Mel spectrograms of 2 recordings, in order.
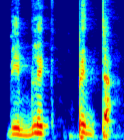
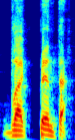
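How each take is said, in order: First: High-pitched mock African accent; hammed-up African accent on the movie title. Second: Said in the usual way. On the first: Comic echoing his own movie title in a mock African accent.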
